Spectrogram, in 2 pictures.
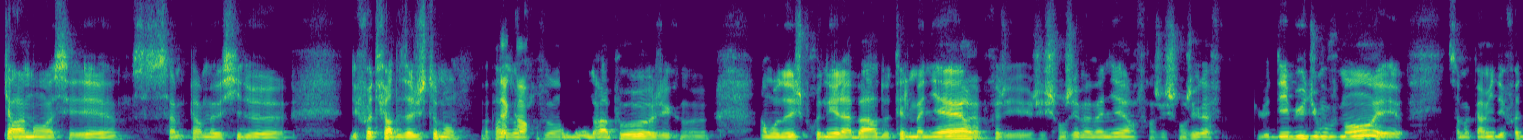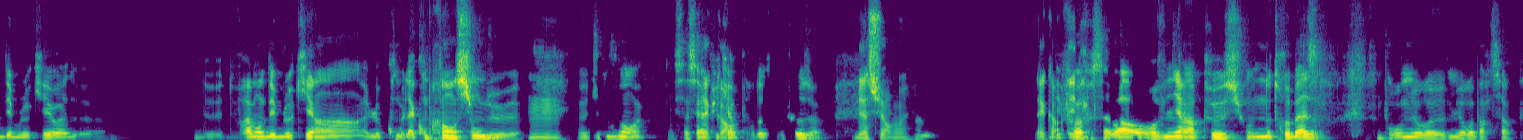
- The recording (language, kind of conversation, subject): French, podcast, Comment gères-tu la frustration lorsque tu apprends une nouvelle discipline ?
- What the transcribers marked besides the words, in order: other noise; chuckle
